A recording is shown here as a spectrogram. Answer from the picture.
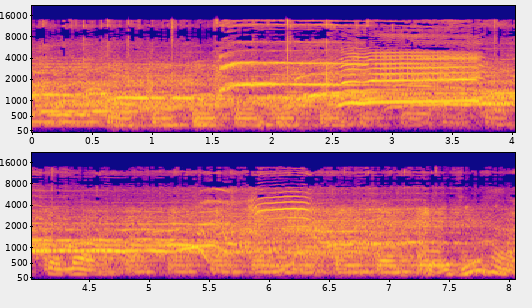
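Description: A live band plays sustained chords through a hall PA. Audience members whoop and scream over it, with a long high scream a couple of seconds in and another short one about six seconds in.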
